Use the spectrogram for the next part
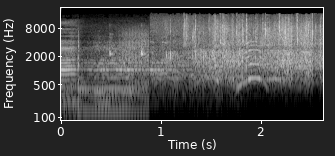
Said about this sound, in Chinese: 展示 AI 及时作曲能力，台下传出掌声、惊呼声。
